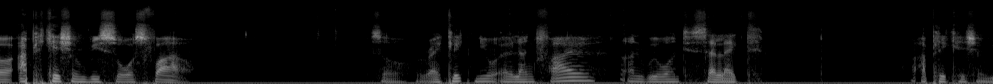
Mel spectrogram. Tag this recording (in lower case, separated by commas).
clicking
